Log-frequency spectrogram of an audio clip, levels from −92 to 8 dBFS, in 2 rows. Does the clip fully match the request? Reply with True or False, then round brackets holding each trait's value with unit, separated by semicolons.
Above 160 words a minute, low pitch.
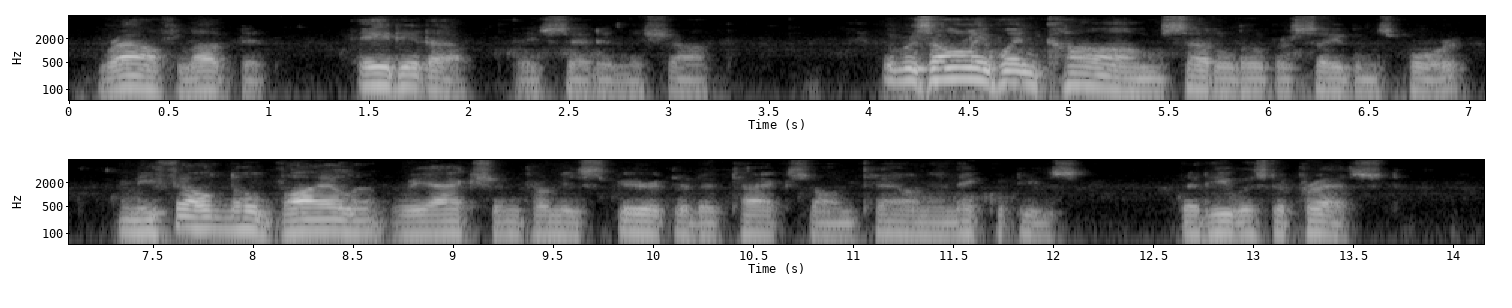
False (155 wpm; 100 Hz)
